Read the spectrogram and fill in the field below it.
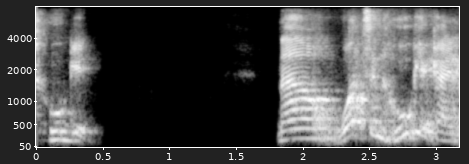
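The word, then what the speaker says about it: hygge: of such best practices is is the the who gay way of creating a workplace it's it's from scandinavia right it's from denmark it's called h y g g e and it's pronounced hugh now what's in huge kind of workplace a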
